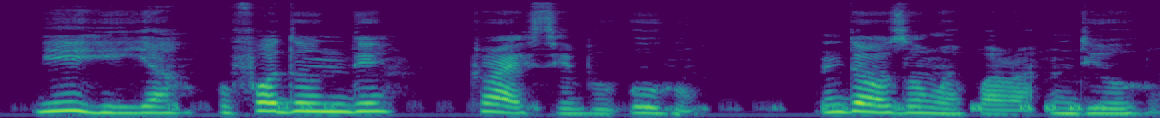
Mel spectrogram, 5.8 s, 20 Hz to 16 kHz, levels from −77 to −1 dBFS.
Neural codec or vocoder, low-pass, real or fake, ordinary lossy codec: none; 14.4 kHz; real; AAC, 64 kbps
